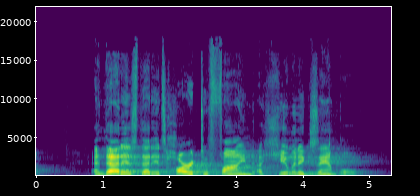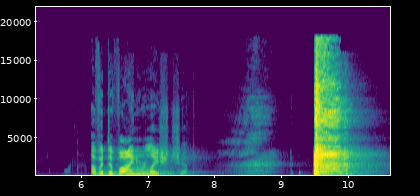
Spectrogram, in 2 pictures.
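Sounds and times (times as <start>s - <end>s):
speech: 0.9s - 4.9s, 6.2s - 7.8s
loud harsh cough at the microphone: 9.5s - 10.5s.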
